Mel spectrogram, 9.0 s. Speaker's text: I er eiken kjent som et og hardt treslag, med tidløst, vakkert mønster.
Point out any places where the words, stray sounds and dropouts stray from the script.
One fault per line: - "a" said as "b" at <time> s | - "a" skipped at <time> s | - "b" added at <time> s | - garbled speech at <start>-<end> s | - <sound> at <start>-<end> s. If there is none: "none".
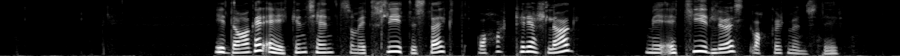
- "dag" added at 2.3 s
- "slitesterkt" added at 3.8 s
- "et" added at 6.8 s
